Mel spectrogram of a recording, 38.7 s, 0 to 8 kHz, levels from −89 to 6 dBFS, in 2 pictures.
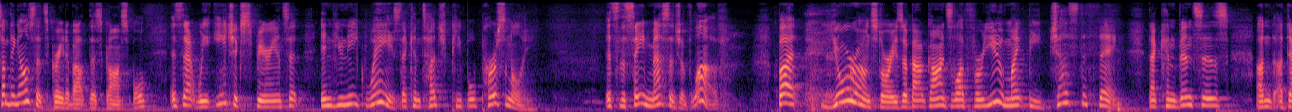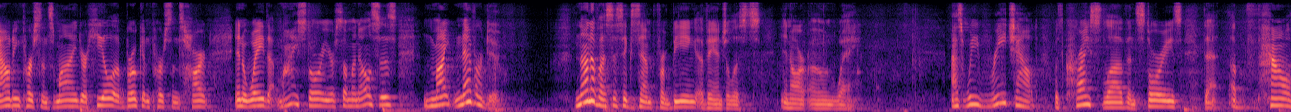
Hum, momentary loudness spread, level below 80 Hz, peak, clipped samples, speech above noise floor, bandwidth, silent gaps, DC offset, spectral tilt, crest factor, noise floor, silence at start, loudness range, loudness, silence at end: none; 12 LU; -48 dBFS; -2 dBFS; under 0.1%; 32 dB; 7.6 kHz; none; under 0.1%; -5.5 dB/octave; 20 dB; -54 dBFS; 0 s; 5 LU; -22 LUFS; 0 s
